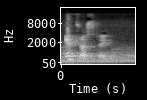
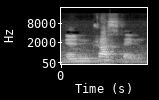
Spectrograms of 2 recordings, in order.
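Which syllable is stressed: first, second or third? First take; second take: first; second. First: The stress is on the first syllable. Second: The stress is on the second syllable. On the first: The speaker calls it right. "If you put stress on first syllable" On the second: The speaker calls it wrong. "If you put stress on second syllable ... as many people say"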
